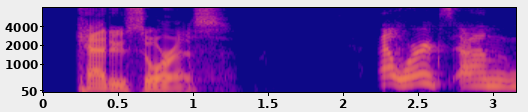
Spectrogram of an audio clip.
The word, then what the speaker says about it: Kadusaurus: correctly i was saying kadusaurus that works um we pronounce it catasaurus because like obviously yeah but besides kadusaurus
